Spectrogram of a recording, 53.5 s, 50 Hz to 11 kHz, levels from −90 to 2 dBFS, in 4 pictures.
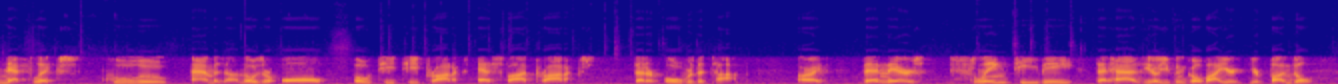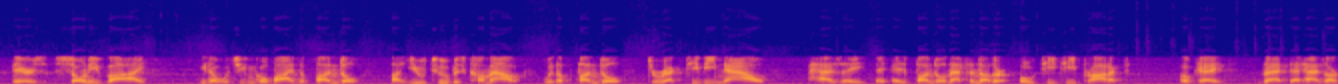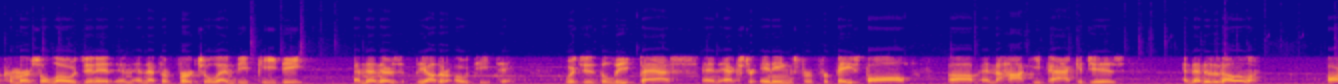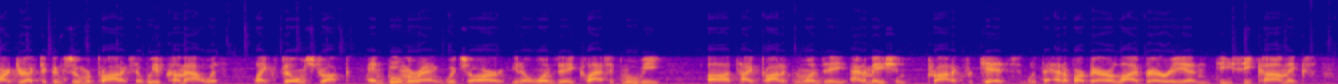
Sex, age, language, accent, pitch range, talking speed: male, 40-59, English, American, 115-135 Hz, 160 wpm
